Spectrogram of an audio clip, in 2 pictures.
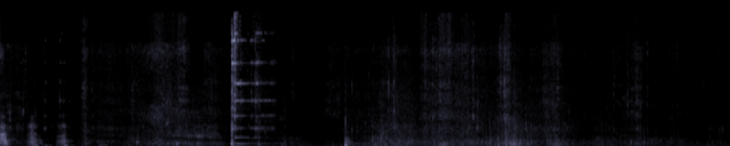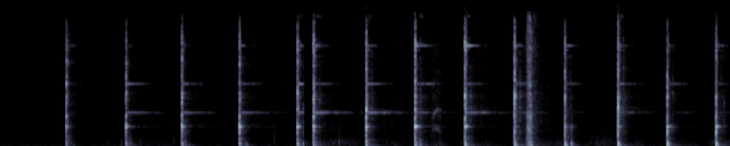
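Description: Speech-like rustling first, then about a dozen sharp metallic strikes in a steady rhythm, close and loud, as tent stakes are hammered into ground with an axe.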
